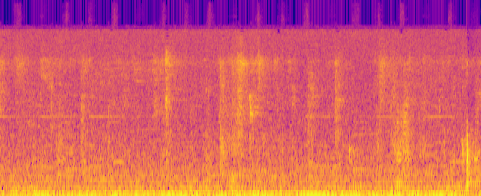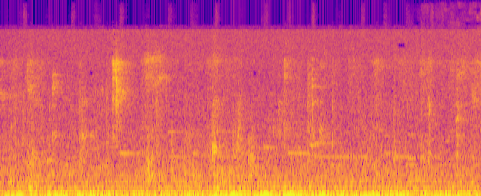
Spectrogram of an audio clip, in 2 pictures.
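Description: A young woman chews food with wet smacking sounds close to a microphone.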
